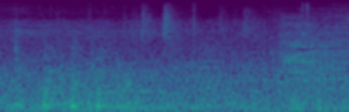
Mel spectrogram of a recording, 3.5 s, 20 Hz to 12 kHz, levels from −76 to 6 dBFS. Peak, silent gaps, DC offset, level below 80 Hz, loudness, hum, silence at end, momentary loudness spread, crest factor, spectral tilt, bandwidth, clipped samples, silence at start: -16 dBFS; none; 0.1%; -48 dBFS; -31 LUFS; none; 0 s; 5 LU; 16 dB; -5 dB/octave; 11.5 kHz; under 0.1%; 0 s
